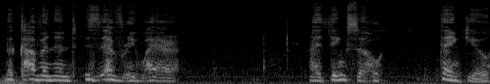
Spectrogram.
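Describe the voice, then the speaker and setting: A put-on character voice that sounds female, medium in pitch for a woman, delivered at a moderate pace over light background noise. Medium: video game.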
